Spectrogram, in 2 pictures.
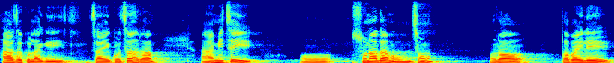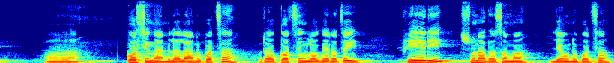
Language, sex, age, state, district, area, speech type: Nepali, male, 60+, West Bengal, Darjeeling, rural, spontaneous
